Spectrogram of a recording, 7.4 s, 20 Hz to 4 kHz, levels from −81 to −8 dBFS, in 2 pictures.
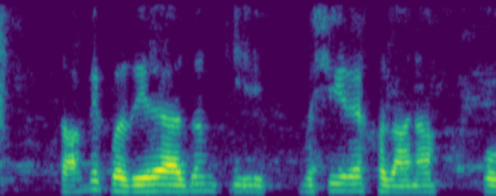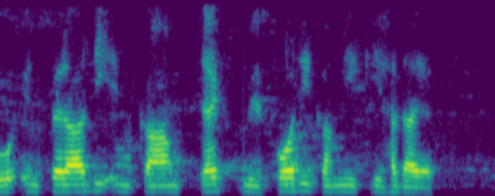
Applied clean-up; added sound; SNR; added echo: none; none; none; none.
